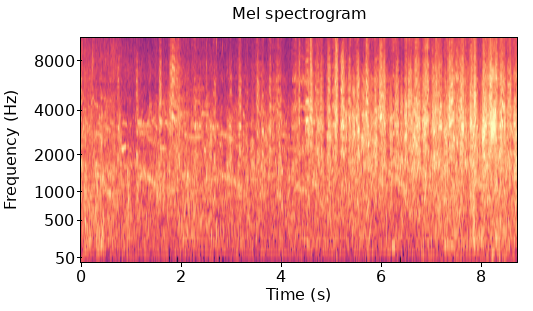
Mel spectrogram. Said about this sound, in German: Haut ab! Ja, da kommt nichts von unseren Krabben. Ein ganzer Schwarm Möwen hat das auf unseren Fang abgesehen. Ich muss sie irgendwie vertreiben.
